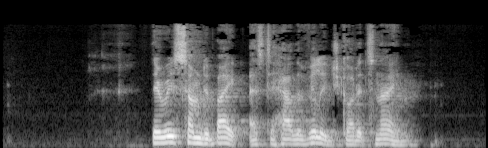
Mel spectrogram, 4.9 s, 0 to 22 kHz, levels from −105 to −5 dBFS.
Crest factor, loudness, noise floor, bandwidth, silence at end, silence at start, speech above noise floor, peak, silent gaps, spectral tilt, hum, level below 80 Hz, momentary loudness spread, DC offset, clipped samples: 18 dB; -18 LUFS; -70 dBFS; 11.5 kHz; 0.7 s; 1.55 s; 52 dB; -2 dBFS; none; -4.5 dB/octave; none; -50 dBFS; 11 LU; under 0.1%; under 0.1%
